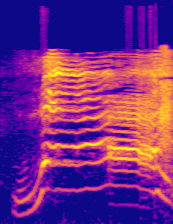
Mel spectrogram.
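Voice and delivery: sudden loud high bawling cry; serious child's wail. Retold or imitated. Preacher imitates a child crying in earnest, sudden loud wail. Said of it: "begitu anak nangisnya serius nih".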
